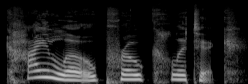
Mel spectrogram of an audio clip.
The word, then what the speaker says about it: cheiloproclitic: The word is cheiloproclitic, and I will spell it.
